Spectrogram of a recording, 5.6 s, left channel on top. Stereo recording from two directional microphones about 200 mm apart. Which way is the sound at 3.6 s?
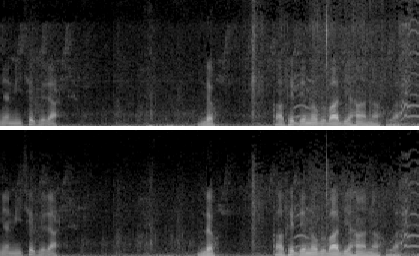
35° right (ahead or behind).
